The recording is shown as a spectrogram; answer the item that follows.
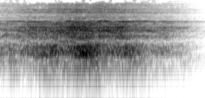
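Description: A small handheld vacuum cleaner running with a steady rush and a faint high whine as it sucks loose hair from a cat's coat. It swells up and fades away again.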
